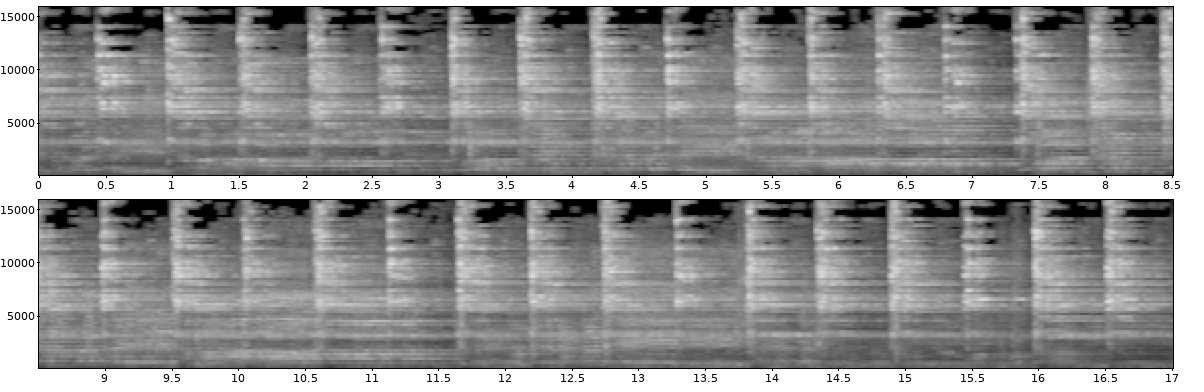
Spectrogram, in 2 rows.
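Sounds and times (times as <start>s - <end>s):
women singing in chorus: 0.0s - 17.0s.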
